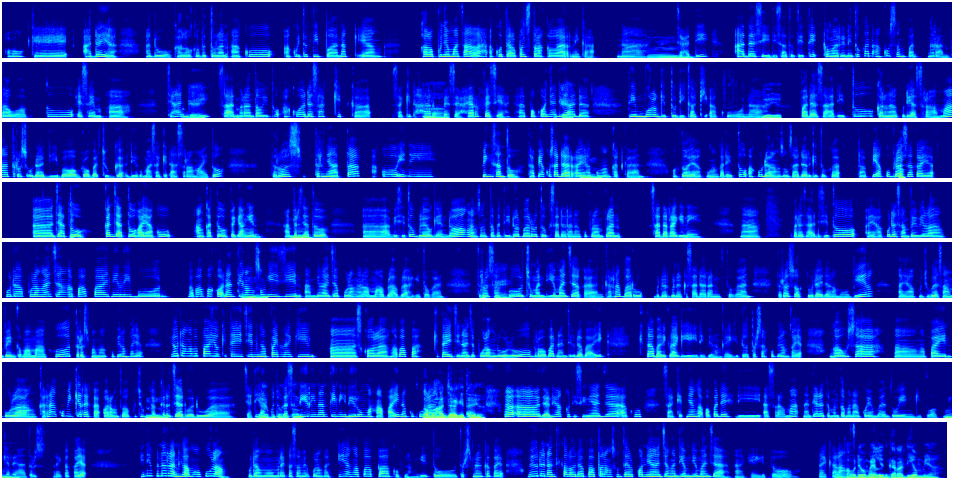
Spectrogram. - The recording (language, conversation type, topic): Indonesian, podcast, Bagaimana cara keluarga kalian menunjukkan kasih sayang dalam keseharian?
- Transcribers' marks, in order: other background noise; tapping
